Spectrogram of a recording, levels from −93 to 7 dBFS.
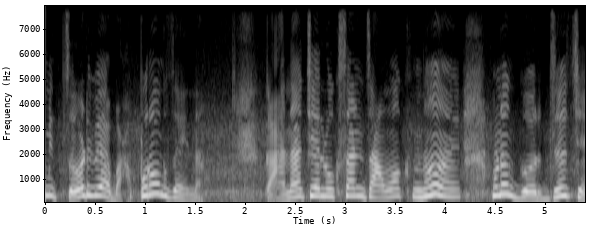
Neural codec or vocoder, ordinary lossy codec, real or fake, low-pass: none; none; real; none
